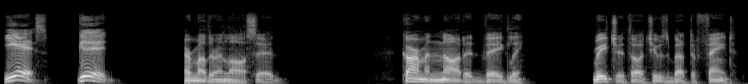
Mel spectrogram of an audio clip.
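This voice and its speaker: A man's voice: rumbling low, expressive, moderate pace, long pauses, a bit bright, dry recording, studio quality. A man reading scripted thriller fiction as an audiobook narrator.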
